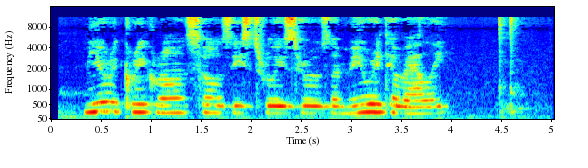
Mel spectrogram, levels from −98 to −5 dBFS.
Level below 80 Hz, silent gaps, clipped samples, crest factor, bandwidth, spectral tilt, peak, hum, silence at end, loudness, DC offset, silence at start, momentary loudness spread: -64 dBFS; none; under 0.1%; 22 dB; 12 kHz; -2 dB/octave; -2 dBFS; none; 0.4 s; -23 LUFS; under 0.1%; 0.35 s; 13 LU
